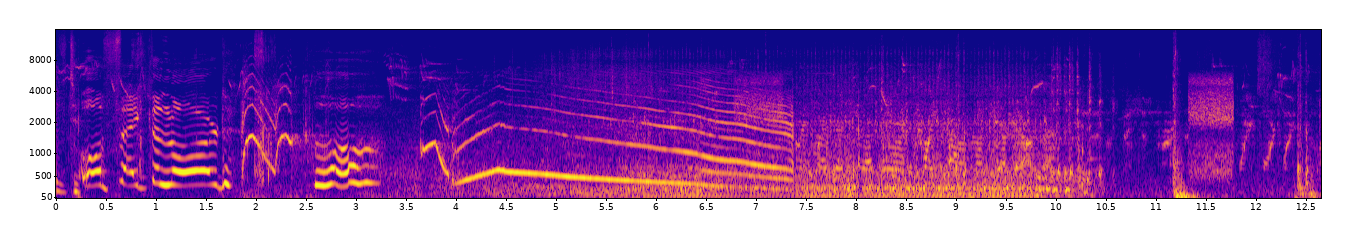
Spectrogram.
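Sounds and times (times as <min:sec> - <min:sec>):
speech: 0:00.0 - 0:05.2
police car engine rumbling: 0:01.0 - 0:12.6
police car siren wailing: 0:01.8 - 0:10.6, 0:11.3 - 0:11.8
clattering vehicle noise: 0:01.8 - 0:11.4, 0:12.0 - 0:12.6.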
